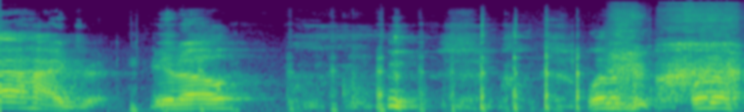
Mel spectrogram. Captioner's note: both laugh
